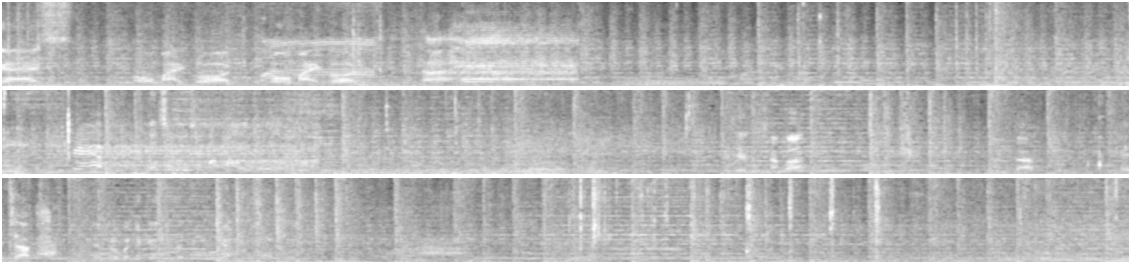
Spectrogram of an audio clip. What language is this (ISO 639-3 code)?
ind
